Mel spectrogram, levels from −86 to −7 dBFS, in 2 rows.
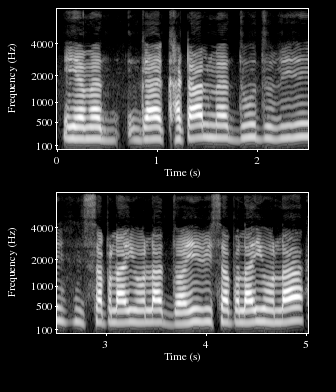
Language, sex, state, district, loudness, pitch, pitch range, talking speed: Bhojpuri, male, Bihar, Muzaffarpur, -14 LUFS, 210 Hz, 205-220 Hz, 165 wpm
